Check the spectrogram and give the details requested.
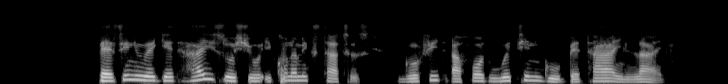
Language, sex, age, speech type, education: Nigerian Pidgin, male, 15-29, read, secondary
